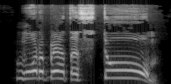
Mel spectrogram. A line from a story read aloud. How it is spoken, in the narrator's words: he shouted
